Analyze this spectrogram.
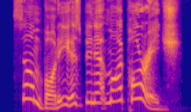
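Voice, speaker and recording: Someone puts on a character voice, speaking at a moderate pace. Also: man, extremely high pitch for a man. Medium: read story.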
